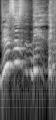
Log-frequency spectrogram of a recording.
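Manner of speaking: high voice breaking into laughter through words. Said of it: "I'm just laughing because".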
